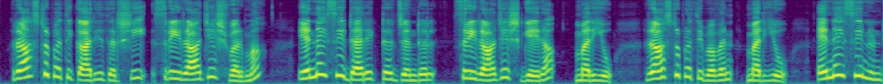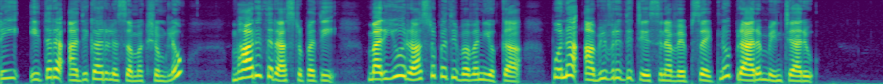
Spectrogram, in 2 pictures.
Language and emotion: Telugu, neutral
